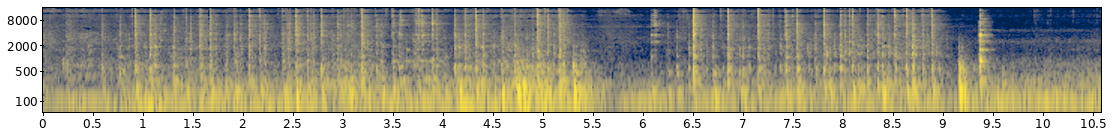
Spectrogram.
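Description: A utensil clicking and tapping rapidly against a bowl in two runs, with a short pause about halfway and one sharper knock near the end, typical of whisking batter.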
